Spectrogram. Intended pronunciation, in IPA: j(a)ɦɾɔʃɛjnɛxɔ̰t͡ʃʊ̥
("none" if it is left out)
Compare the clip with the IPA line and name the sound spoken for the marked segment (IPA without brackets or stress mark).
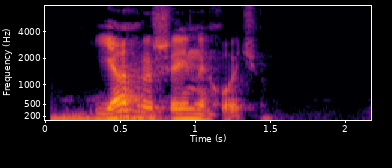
a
